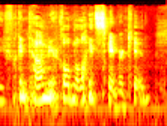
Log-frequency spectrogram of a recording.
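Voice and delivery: exasperated scolding.

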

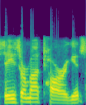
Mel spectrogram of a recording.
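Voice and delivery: ordinary delivery

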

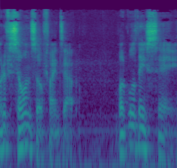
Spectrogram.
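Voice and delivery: ordinary talk

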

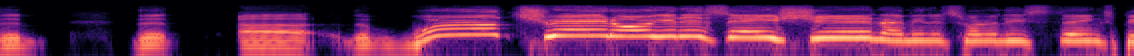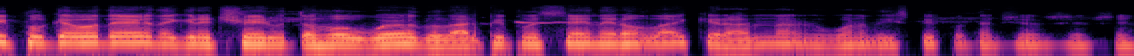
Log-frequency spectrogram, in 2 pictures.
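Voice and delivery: swooping, rambling delivery that trails off at the end. Showing how a Trump impression goes: loud, then trailing off. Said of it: "my Trump impression".

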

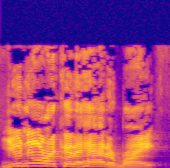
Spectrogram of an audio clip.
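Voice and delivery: high voice, as if through a megaphone. Imitating a buzzkill with a megaphone at a parade, in a megaphone voice. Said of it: "Let me do my megaphone voice".

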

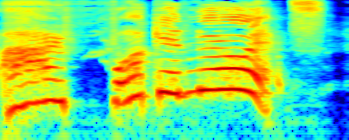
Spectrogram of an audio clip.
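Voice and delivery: very high, very slow, loud, drawn-out jeering cry. Describing a crowd pushing in, imitating a crowd member. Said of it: "They're the ones who are just like".

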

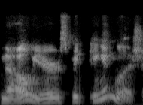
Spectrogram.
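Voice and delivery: ordinary talk

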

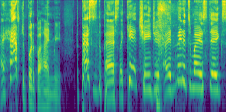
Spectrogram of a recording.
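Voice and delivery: mock super defensive voice, very high and swooping. Act out a man's reply when someone wants to talk about the future, mock super defensive. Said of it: "he gets super defensive again and is like".

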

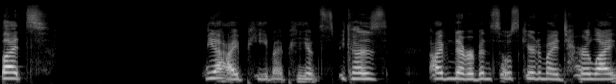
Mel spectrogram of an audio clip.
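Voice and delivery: weeping, tearful, crying through the words. Speaker recording a story for viewers after several retakes, crying. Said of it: "I'm crying".

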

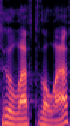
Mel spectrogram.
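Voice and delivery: ordinary talk

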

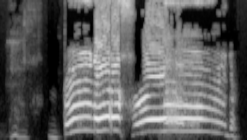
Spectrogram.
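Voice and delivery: ear-splitting, booming voice with "afraid" stretched out. Narrating a scene in an alley, address the player in a deafening concert-speaker voice. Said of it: "in a voice that's, you know, sounds like you're standing next to the speakers at like a hairband concert".

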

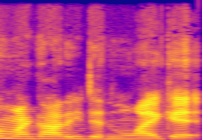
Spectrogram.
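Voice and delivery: put-on crying meltdown. Retelling a scene where Mel has a meltdown: imitating someone having a meltdown.

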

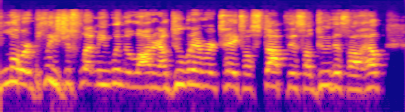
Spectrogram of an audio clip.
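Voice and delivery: put-on excited begging. Telling a joke about a man praying to win the lottery: imitating an excited praying man. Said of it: "He's so excited about winning the lottery".

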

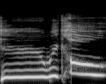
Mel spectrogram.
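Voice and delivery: put-on very high, crazed cry in a British accent. Retelling the climbs, the speaker repeats what Wiggins screamed: crazy annoying British Wiggins voice. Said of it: "in this really crazy, annoying British voice".

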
